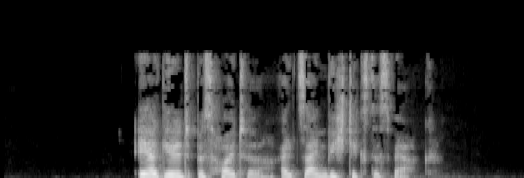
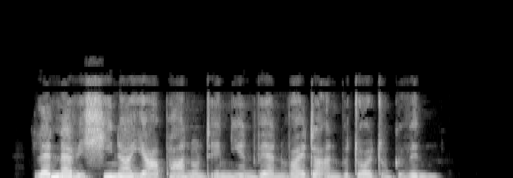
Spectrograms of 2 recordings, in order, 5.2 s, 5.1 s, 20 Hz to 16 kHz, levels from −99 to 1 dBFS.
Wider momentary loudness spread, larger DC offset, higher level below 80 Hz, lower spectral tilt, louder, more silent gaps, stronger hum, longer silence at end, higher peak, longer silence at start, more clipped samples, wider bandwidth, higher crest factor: first, 13 LU vs 10 LU; neither; about the same, -68 dBFS vs -66 dBFS; second, -2.5 dB/octave vs -4 dB/octave; about the same, -19 LUFS vs -17 LUFS; neither; neither; first, 0.9 s vs 0.75 s; about the same, -2 dBFS vs -2 dBFS; first, 1.4 s vs 0.35 s; neither; first, 11.5 kHz vs 9.4 kHz; about the same, 20 dB vs 16 dB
